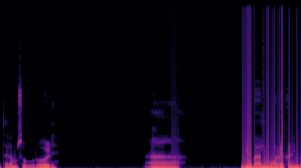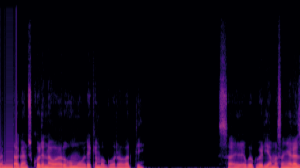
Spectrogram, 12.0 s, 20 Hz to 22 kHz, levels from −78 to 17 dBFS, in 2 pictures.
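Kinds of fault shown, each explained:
Robotic sound from repeated short buffers: from 3.42 to 6.35 s the speech becomes a rigid, metallic buzz at 100 Hz, likely because incoming audio arrived too seldom and a 10 ms snippet was looped over and over, replacing most of the real signal.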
